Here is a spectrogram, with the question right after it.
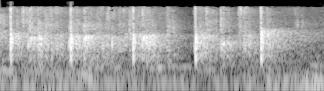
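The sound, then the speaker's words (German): A short burst of applause: a steady wash of many hands clapping, with several sharper, louder claps standing out at a regular pace. No one speaks. “Ein Applaus hast du dafür.”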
